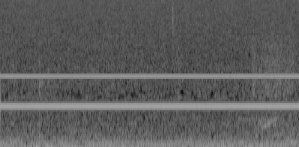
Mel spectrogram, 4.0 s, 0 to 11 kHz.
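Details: Canadian Westinghouse Model 577 radio, troubleshooting silent speaker; field coil measures about 590-600 ohms and is energized: steady clean tone near 900 Hz without buzz or rattle, field-coil speaker reproducing properly.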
